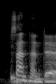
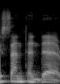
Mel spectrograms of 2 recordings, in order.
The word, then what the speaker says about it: Santander: I mean, Santander is a place in Spain, and they say Santander rather than Santander, which would be the English pronunciation.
